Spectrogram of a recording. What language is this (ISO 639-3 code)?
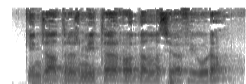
cat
